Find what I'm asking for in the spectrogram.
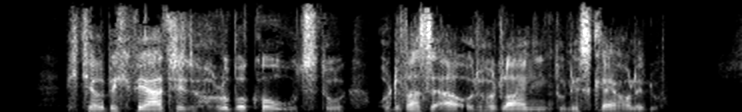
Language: Czech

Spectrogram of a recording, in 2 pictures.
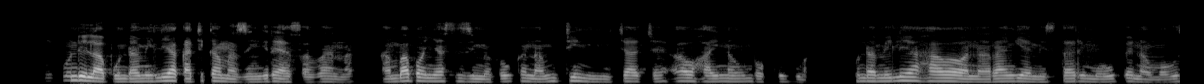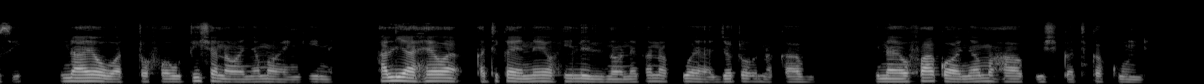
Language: Swahili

